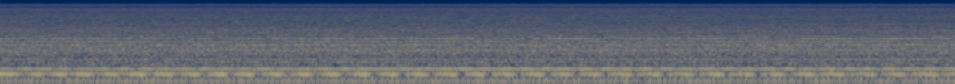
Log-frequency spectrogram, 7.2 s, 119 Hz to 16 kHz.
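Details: Vacuum pump on a 1600-litre mixer during a vacuum test with an empty chamber, gauge vacuum at 0.08 and rising; steady, even low hum with constant tone, no knocks or surging, quiet good-quality pump running normally.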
